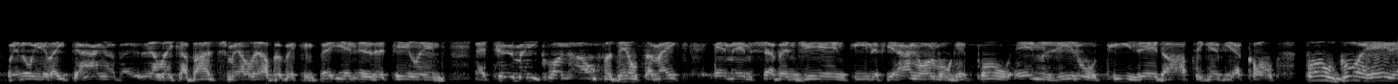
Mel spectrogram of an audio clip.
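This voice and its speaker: A Scottish man running an amateur radio net with casual, matey banter over a radio transmission. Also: medium pitch. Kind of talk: casual ham radio chat. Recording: tinny narrowband radio with background chatter.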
